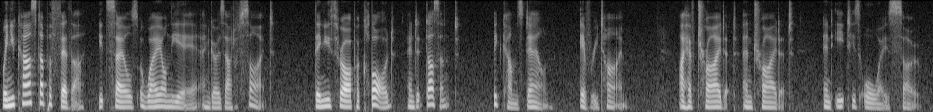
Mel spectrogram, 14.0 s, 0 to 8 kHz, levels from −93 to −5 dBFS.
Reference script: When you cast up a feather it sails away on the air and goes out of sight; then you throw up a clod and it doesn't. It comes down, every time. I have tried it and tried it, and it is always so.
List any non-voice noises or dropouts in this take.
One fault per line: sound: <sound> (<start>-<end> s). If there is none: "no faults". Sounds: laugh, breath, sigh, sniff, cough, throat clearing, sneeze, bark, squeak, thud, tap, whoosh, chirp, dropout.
sound: dropout (5.5-5.6 s)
